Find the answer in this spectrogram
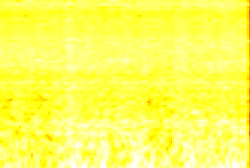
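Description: Passenger train rolling slowly alongside a station platform, heard from inside the coach at the window: a steady, noisy low rumble that swells and dips irregularly.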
